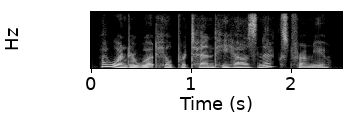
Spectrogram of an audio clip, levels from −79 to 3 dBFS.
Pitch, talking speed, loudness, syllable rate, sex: 185 Hz, 240 wpm, -18 LUFS, 5.4 syllables/s, female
